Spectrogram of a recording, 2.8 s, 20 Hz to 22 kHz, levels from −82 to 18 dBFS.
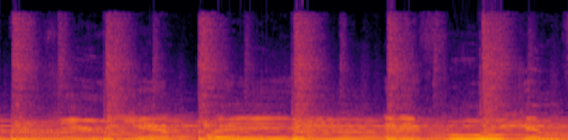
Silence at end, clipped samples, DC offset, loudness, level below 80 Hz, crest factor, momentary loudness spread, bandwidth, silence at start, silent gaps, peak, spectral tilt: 0 s; 0.6%; under 0.1%; -10 LUFS; -18 dBFS; 10 dB; 3 LU; over 20 kHz; 0 s; none; 0 dBFS; -5.5 dB/octave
